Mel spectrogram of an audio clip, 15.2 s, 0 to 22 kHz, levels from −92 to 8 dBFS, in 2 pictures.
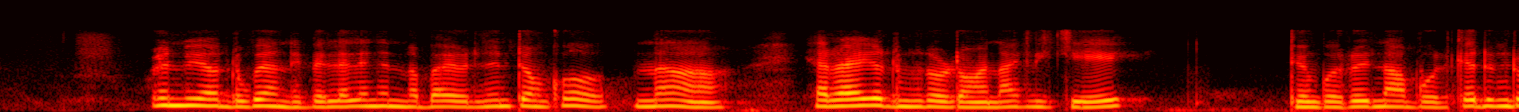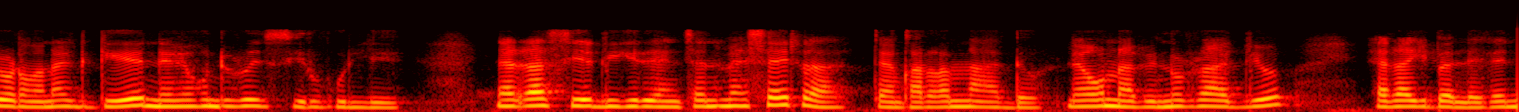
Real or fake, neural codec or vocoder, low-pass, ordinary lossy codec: fake; codec, 16 kHz, 0.8 kbps, ZipCodec; 7.2 kHz; none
